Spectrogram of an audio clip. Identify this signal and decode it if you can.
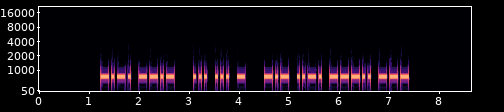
Morse code, heard as a keyed tone, about 22 wpm, 700 Hz. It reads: CQ SST KF8O
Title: K1USN SST QSO Practice - 22wpm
